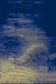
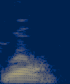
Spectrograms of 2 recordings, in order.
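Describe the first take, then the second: First: The name is said like the common name William. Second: The name is said as Willem, without the i-glide. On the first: This is how most people say it. The speaker calls it wrong. "Everyone says" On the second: This is the actual name. The speaker calls it right. "It's Willem"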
